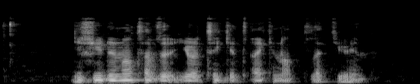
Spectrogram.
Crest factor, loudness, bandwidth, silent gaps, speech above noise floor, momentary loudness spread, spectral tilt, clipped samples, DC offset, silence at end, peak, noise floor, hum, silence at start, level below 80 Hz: 18 dB; -24 LUFS; 9.6 kHz; none; 40 dB; 12 LU; -4.5 dB/octave; under 0.1%; under 0.1%; 0.55 s; -8 dBFS; -63 dBFS; none; 0.1 s; -62 dBFS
